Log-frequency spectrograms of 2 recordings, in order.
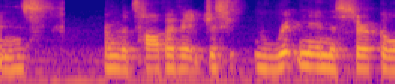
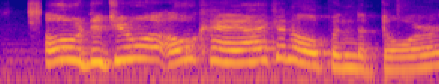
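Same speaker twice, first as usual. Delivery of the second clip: put-on dungeon ogre voice, pitched up; 6 semitones higher than usual. Voicing an ogre in a tabletop game, speaking to the players: ogre voice. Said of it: "but it's an ogre, / He says".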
